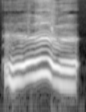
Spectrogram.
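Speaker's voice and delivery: a sudden high strangled grunt; strangled groan. Acted. Chris groans at the news of murder, strangled. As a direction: choke out a shocked ugh.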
